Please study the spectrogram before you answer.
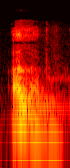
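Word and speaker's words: الأب: So without anything in front, I will pronounce it as Al-Abu. I'll pronounce it as Al-Abu. So I did pronounce Lam.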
